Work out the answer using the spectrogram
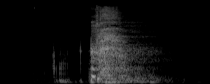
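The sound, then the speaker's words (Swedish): One deep breath: a few small mouth clicks, then a long soft rush of air that swells quickly and fades out over about a second, with no talk. “Ta ett djupt andetag.”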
